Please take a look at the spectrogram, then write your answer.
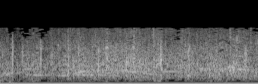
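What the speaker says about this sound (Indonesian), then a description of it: "Ya, kita berikan tepuk tangan." A crowd applauds people being welcomed onto a stage, many hands clapping in a continuous, fairly close patter from start to finish.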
